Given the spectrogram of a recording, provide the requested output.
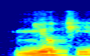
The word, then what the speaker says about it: gnocchi: And then there's this other version for the ny, as in poignant, and lasagna, and gnocchi, I guess, usually in French language.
